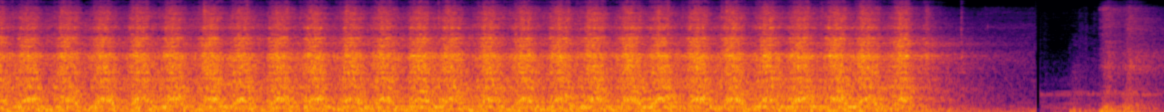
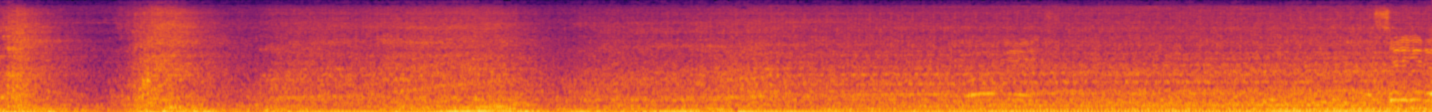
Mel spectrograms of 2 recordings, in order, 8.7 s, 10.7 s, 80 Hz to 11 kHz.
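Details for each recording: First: 1956 Century Resorter boat marine flathead engine, sat years in a field, first start attempt on 6V battery: steady cranking about four strokes a second for seven seconds, no firing; debris found in fuel, tank fuel suspected bad. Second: Marine flathead engine in a 1956 Century Resorter boat, first start after years sitting in a field, fed from a jerry can with cooling hooked up: steady even idle picking up revs smoothly, no knocks, misses or rattles; normal running.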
